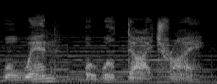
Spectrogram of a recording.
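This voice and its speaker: Low-voiced, gruff hero racer. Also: male voice, takes it slowly, music in the background. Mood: defiant. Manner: terse, resolute. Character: gruff, determined young male hero racer. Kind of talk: video game cutscene acting.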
